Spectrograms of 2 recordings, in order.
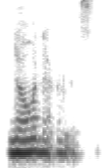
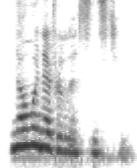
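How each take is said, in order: First: Put-on childlike. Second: Angry. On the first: Shown as a demonstration. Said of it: "You hear the, the childlike quality to that". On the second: Retold or imitated. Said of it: "I've really lost my temper".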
